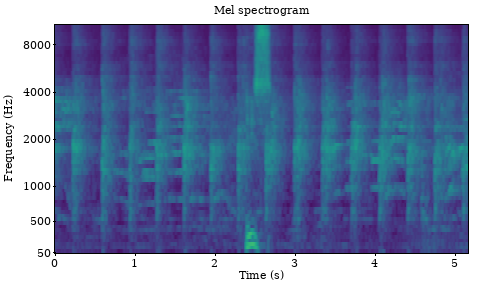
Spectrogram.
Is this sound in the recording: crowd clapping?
yes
